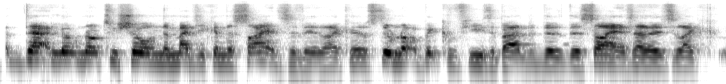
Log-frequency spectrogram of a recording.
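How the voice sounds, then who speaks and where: A man's voice: on the high side, fast, a bit bright. A man in a casual book discussion, tentative and often rephrasing his thoughts. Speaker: read-along book discussion participant.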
